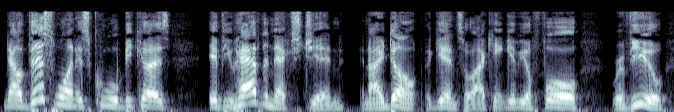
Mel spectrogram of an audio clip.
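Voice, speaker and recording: A man's voice: on the high side, lively intonation, normal speed, no echo, muffled recording. A man in his late twenties co-hosting a podcast, rambling and joking in casual chat. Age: 20s. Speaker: podcast co-host.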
